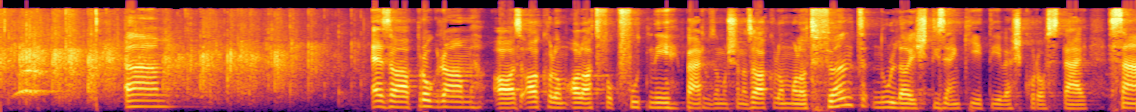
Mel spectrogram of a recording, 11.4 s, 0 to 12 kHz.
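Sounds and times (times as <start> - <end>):
sustained vocal cheer: 0.0 - 2.2
crowd clapping: 0.0 - 4.0
speech: 1.2 - 1.8, 3.7 - 11.3.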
